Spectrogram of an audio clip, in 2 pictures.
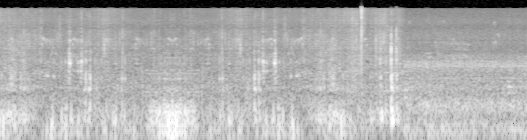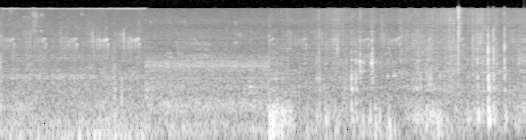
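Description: Small kitchen knife slicing tomatoes on a wooden cutting board: a handful of sharp taps as the blade meets the board, two close together about four seconds in and another about eight seconds in, with softer thuds between. Faint chirping runs in the background.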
